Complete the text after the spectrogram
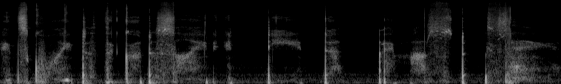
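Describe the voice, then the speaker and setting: A woman voicing a courteous, smitten female dragon in a hesitant, formal ASMR roleplay, whispering softly and breathily close to the microphone. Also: very slow. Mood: tender, intimate. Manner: hesitant, formal, old-fashioned phrasing with murmured repetitions.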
